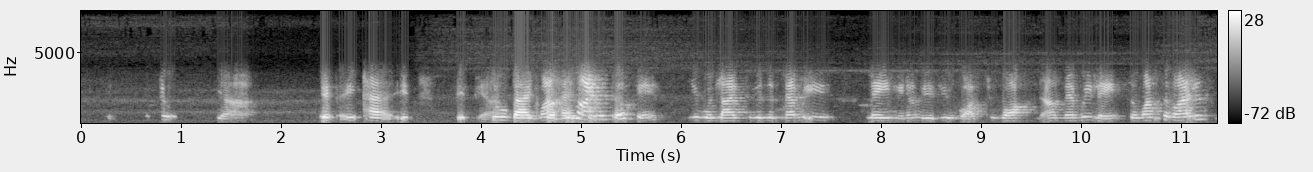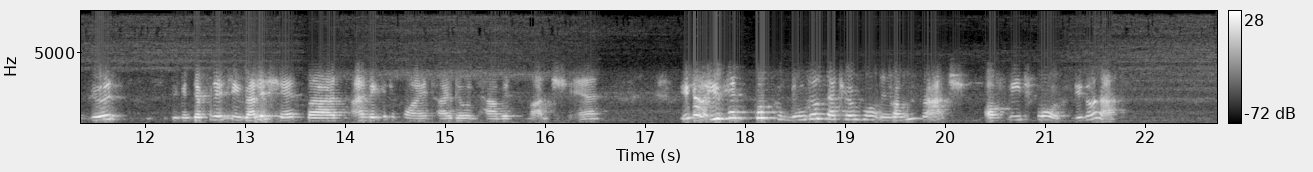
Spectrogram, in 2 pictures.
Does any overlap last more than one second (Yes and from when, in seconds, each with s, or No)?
Yes, from 4.1 s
